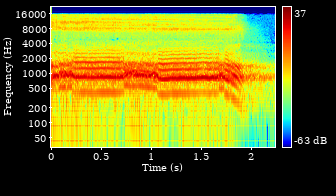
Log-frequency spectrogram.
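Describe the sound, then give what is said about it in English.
A voice imitates the loud, strained screeching groan of a woman in labor, one sustained high wail held for nearly two seconds before it slides downward and trails off, alone. “No, it's gut-wrenching. It's loud. It's ugly. It's screeching.”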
